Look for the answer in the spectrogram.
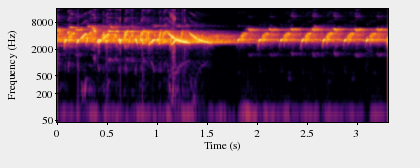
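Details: European goldfinch song: rapid tinkling twitter with a falling slurred whistle, then a run of evenly repeated bright chirps roughly four per second, clean and free of background noise.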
